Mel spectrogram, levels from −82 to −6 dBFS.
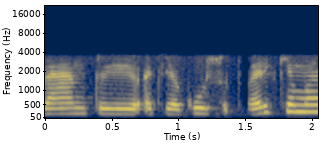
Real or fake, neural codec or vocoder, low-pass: real; none; 7.2 kHz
